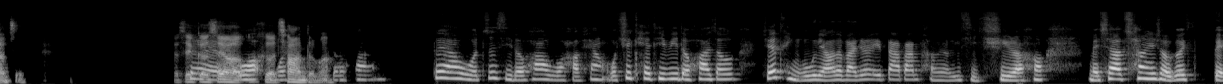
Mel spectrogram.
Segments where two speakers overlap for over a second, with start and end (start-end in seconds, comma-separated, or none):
1.9-3.3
